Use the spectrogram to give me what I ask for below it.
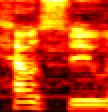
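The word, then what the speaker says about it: Hausu: House, pronounced Houseu, is a Japanese horror film from 1977.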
